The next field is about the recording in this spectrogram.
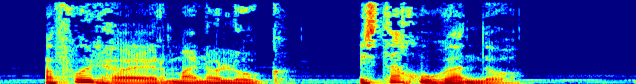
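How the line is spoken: Formal housekeeper. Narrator (Spanish): dijo el ama de llaves con tono formal

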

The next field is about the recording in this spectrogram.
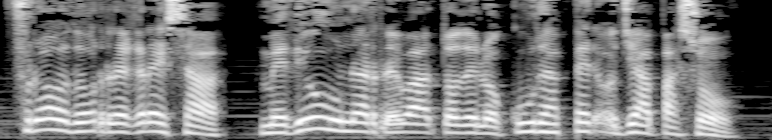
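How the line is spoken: Shouting. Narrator (Spanish): Boromir gritó

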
